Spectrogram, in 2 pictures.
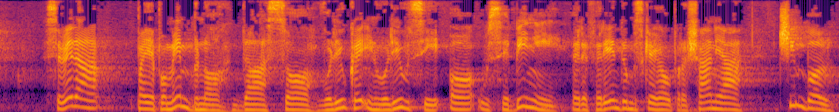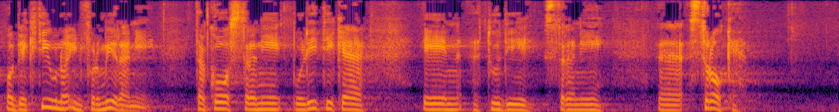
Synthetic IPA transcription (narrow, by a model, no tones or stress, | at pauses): sɛʋeːd̪a | pajɛpɔmeːmbnɔd̪asɔʋɔliwkɛʔinʋɔliw̪siɔʔusɛbiːniɾɛfɛɾend̪umskɛɡaupɾaʃaːnja | t͡ʃimbolɔbjɛkt̪iwnɔʔinfɔɾmiːɾani | t̪akoːst̪ɾanipɔliːt̪ikɛ | int̪ud̪ist̪ɾani | st̪ɾoːkɛ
